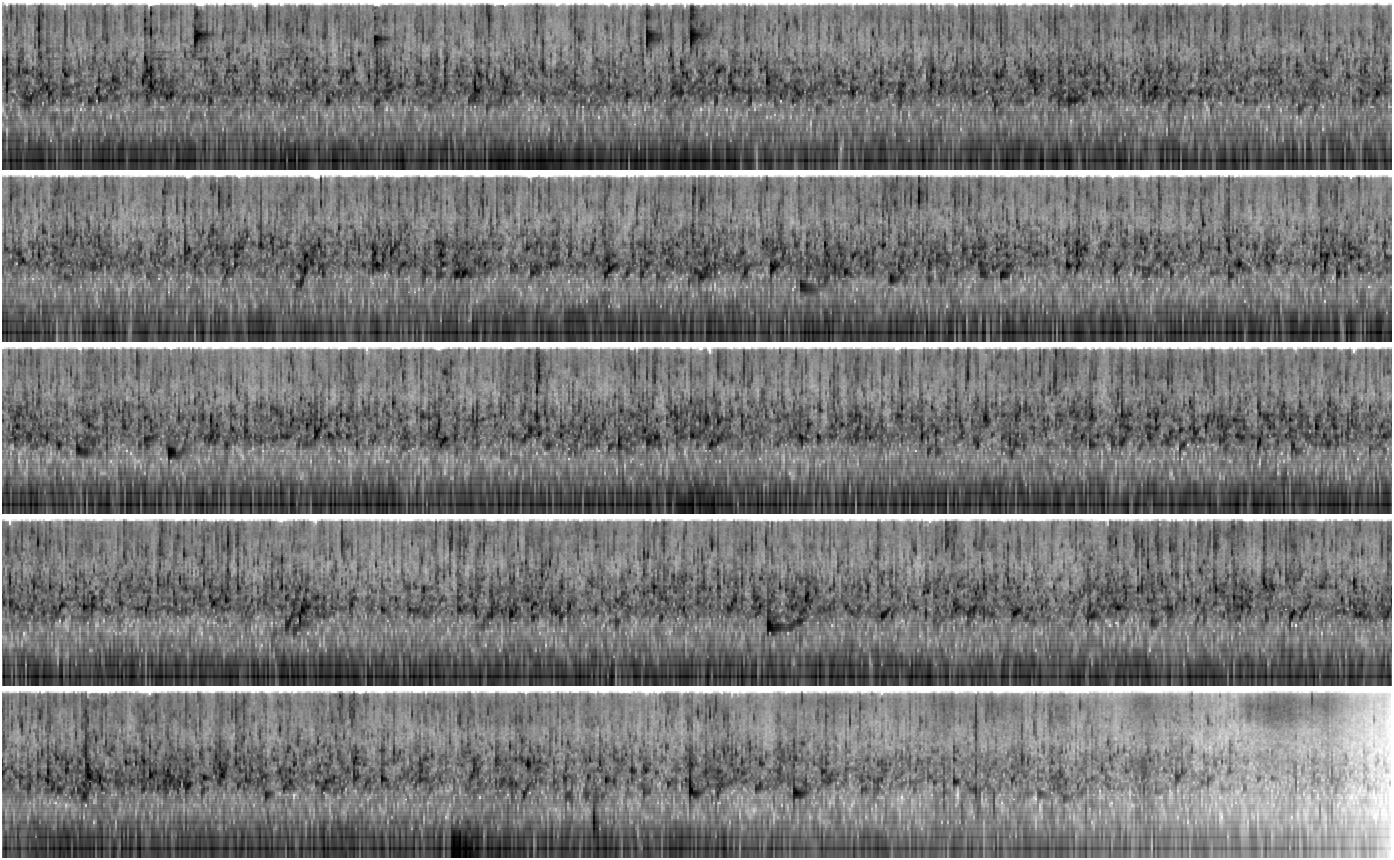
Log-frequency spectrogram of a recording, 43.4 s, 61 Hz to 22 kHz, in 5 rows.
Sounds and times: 0.0s small river 43.4s

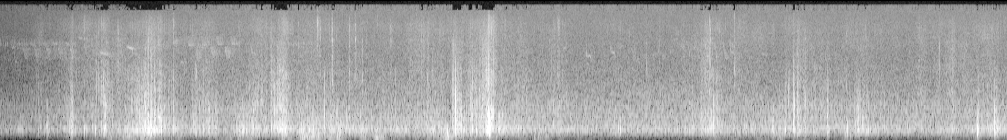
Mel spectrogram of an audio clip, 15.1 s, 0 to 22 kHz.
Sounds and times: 0.0s Birds 15.1s

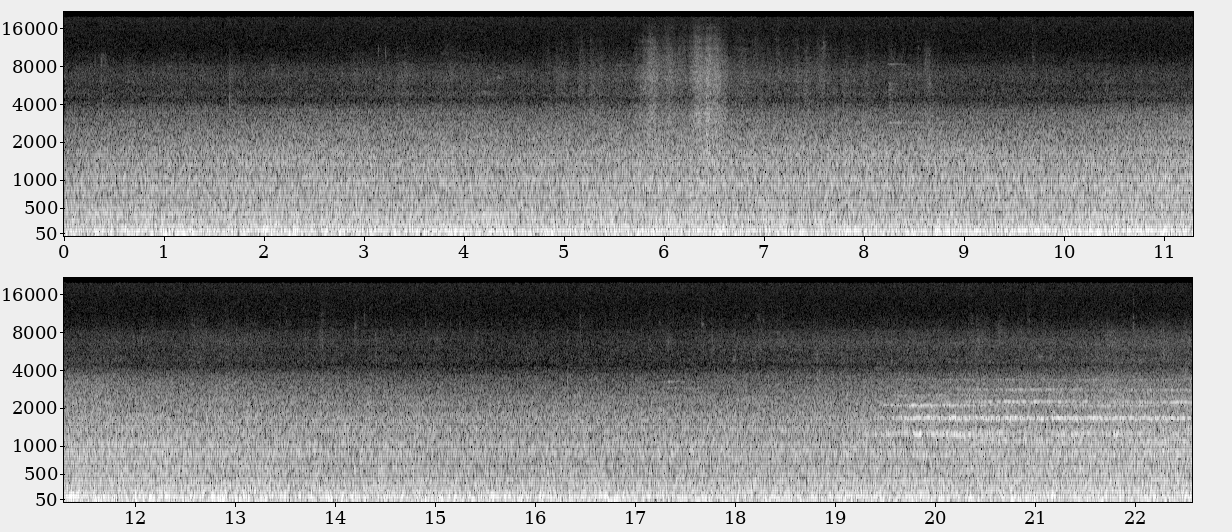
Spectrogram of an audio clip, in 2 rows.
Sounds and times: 18.0s sirens 22.5s

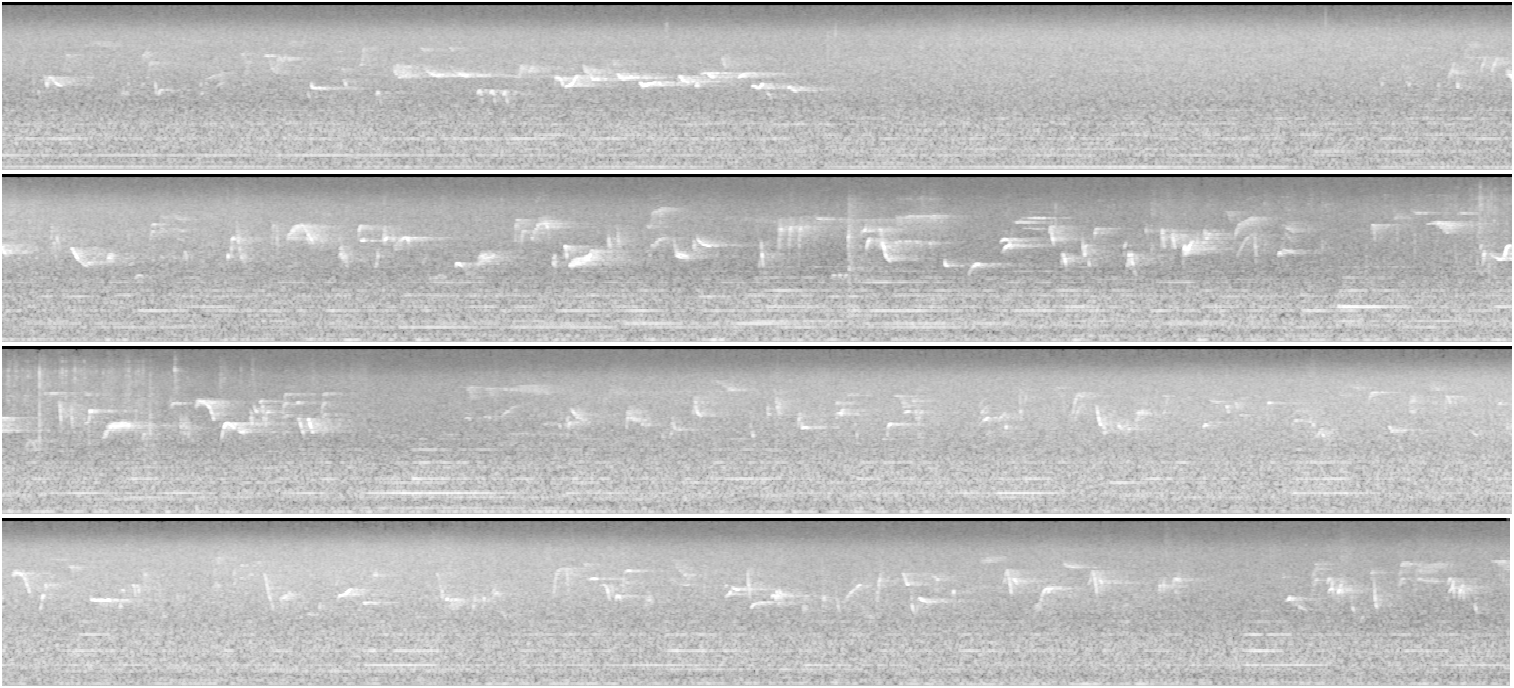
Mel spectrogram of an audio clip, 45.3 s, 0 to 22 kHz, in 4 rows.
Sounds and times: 0.0s distant church bells 45.2s
19.4s rustling forest 26.6s

